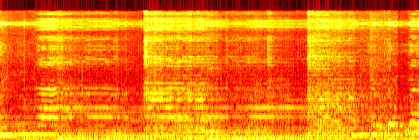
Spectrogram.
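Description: A man singing a pop ballad in Spanish into a microphone while strumming an acoustic guitar, performed live.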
